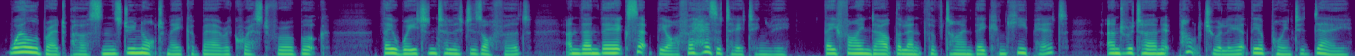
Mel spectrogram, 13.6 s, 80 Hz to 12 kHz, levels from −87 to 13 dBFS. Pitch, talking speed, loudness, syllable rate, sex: 190 Hz, 195 wpm, -19 LUFS, 5.1 syllables/s, female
